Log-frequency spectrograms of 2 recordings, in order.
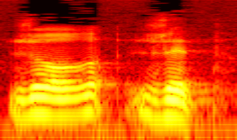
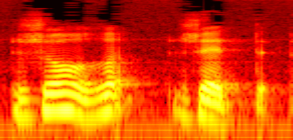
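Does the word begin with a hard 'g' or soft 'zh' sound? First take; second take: soft zh; soft zh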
